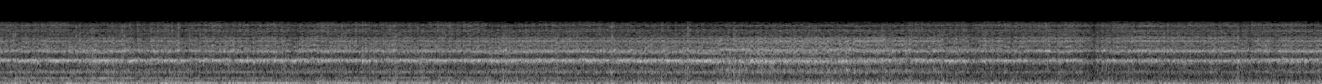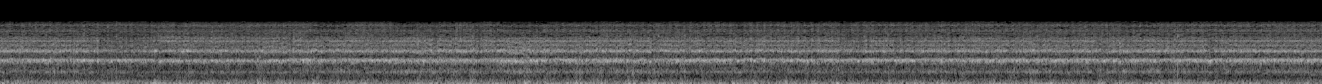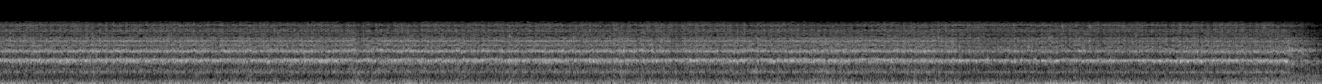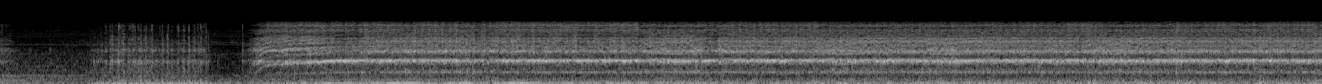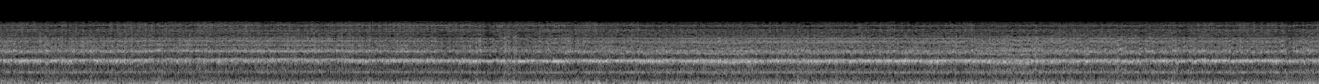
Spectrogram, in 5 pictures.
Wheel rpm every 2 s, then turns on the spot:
150, 150, 150, 150, 150, 150, 150, 150, 150, 150, 160, 150, 160, 150, 160, 150, 150, 160, 150, 140, 20, 80, 150, 150, 150, 150, 150, 160, 150, 150, 150, 150, 150.
40-42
